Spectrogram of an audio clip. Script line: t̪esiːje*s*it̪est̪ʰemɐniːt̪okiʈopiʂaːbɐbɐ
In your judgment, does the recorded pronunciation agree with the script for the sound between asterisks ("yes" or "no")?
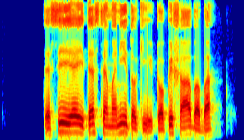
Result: no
